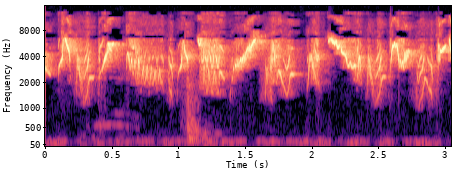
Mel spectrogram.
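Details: Lemon-breasted canary delivering its rough, full-speed song for tutoring caged birds: unbroken, very high, scratchy twittering with quick swooping whistles and dense trills throughout.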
